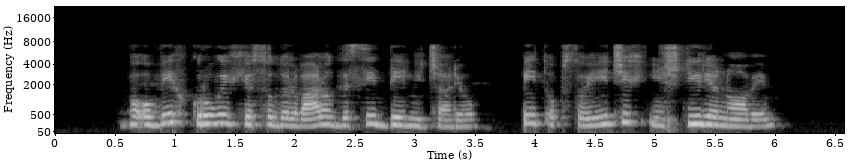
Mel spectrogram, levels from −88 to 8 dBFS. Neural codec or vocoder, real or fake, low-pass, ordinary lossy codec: none; real; 7.2 kHz; AAC, 32 kbps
